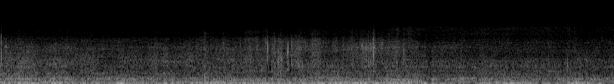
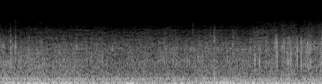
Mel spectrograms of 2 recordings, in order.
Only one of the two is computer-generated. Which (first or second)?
first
